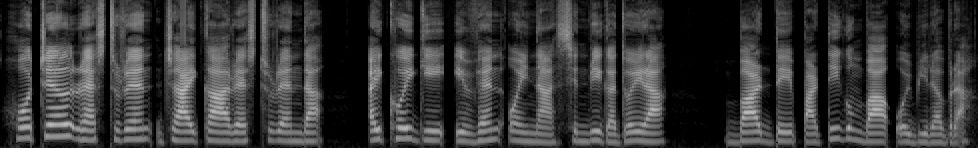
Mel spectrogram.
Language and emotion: Manipuri, neutral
